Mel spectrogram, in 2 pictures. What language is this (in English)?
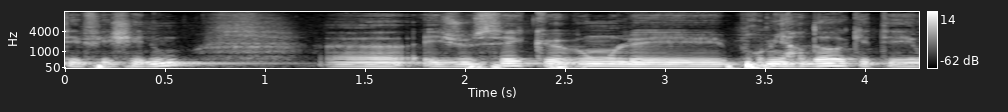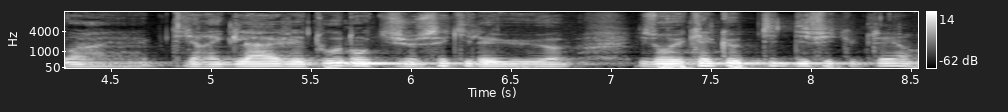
French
